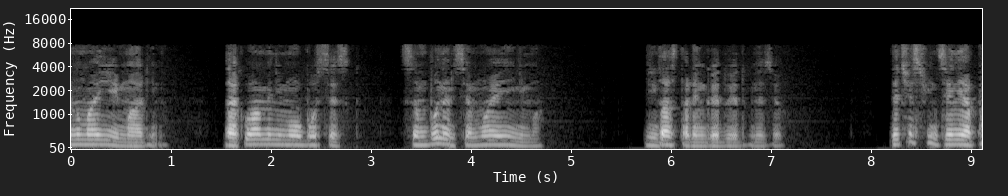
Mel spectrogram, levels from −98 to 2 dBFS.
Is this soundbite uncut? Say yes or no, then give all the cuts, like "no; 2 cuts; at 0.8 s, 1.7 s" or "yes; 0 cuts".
no; 3 cuts; at 1.7 s, 3.8 s, 5.9 s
